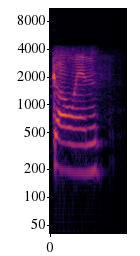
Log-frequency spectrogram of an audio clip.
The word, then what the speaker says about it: Goins: Ah, Goins. Like you're Goins. Going in.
